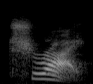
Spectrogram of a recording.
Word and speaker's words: try: So the TR together make this sound almost like a CHR, almost like ch, but it's a softer one. It's ch, try, try.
